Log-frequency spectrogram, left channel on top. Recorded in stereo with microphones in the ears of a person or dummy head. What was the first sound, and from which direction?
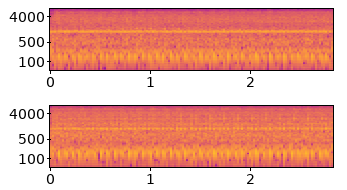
An engine running, 60° right (ahead or behind).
